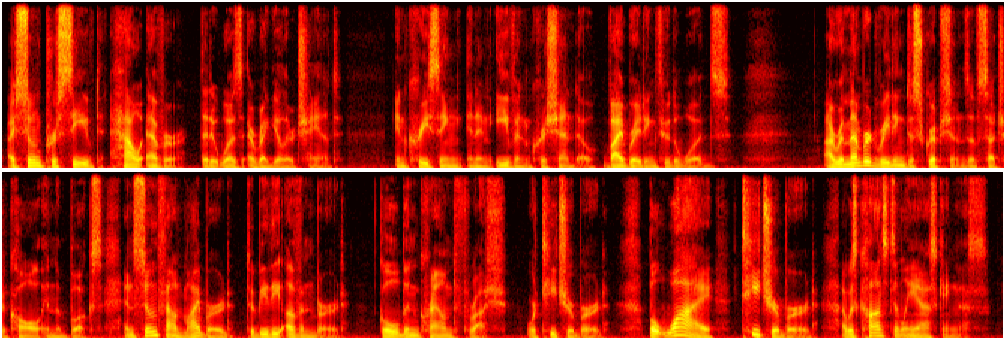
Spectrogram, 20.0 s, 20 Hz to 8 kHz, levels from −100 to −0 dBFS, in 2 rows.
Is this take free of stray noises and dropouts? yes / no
yes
